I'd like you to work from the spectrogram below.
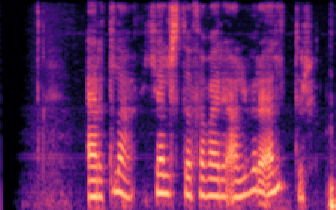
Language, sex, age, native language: Icelandic, female, 40-49, Icelandic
